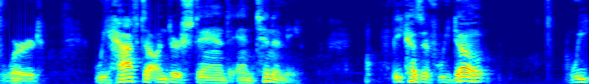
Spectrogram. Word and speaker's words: antinomy: are not however there is a property called antinomy so it took me a week to pronounce this word correctly because I kept saying antimony which is an element but anteny what is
